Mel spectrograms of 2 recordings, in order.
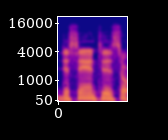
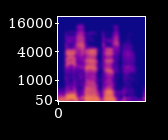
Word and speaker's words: DeSantis: I have no doubt that DeSantis, or as he says, DeSantis, why does he mispronounce his own name? It's so weird. You know, why can't he say his own name right? – Ask Ray Walker. – I know. Anyway, I can't bring myself to say DeSantis. I just can't. I know that's the right pronunciation. I can't bring myself to say it.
